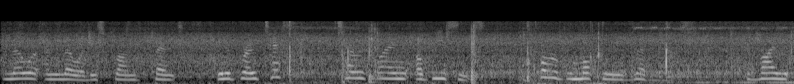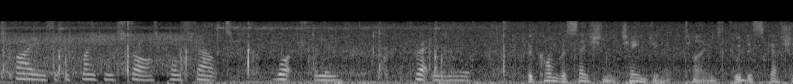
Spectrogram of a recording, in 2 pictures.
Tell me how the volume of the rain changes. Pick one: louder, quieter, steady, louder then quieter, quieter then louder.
steady.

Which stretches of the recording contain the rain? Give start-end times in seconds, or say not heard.
0.0-15.8.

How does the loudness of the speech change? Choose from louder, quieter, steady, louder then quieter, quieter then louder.
steady.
